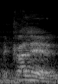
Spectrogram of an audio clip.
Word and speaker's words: colher: Colher (the pronunciation sounds very similar to a Spanish slang for sex ) So if I want ask for a spoon?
